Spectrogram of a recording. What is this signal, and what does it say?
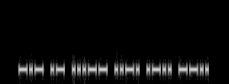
Morse code, heard as a keyed tone, about 43 wpm, 700 Hz. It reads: KA3FLZ
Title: USA Call Signs - 4x Character Spacing - 45wpm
